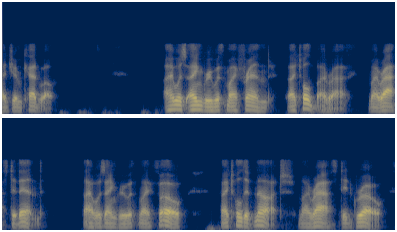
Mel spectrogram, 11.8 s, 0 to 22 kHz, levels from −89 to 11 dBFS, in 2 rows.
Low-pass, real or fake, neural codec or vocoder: 5.4 kHz; fake; codec, 16 kHz, 0.7 kbps, FocalCodec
